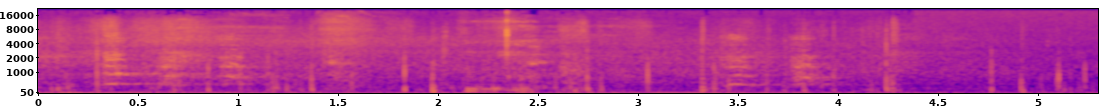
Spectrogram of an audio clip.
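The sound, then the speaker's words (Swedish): Several larger tied-up dogs bark and yip in short, irregular bursts as people carefully approach, with faint footsteps and a low murmur of voices underneath. “Det är olika större hundarter som ger skall när vi kommer, och vi närmar oss försiktigt, de verkar vara bunna.”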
